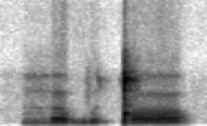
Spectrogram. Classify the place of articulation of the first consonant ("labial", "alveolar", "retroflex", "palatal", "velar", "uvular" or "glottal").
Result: glottal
